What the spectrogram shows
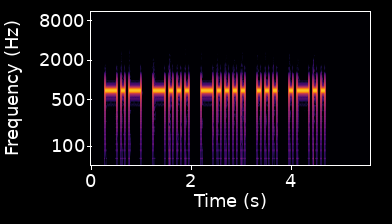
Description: Morse code, heard as a keyed tone, about 15 wpm, 700 Hz. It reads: KB6SL
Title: USA Callsign DE Callsign 15wpm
